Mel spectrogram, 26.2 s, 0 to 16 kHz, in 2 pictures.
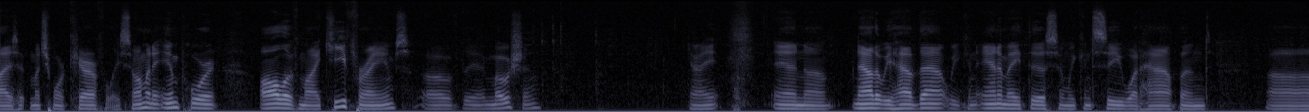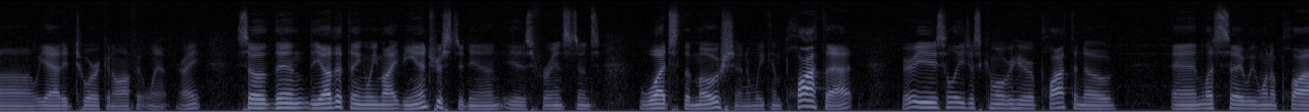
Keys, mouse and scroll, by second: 1.6 click, 3.5 shift+click, 5.1 KP_1, 5.5 KP_0, 6.1 KP_Enter, 7.4 click, 10.0 alt+a, 16.0 Escape, 17.9 right click, 21.0-24.5 drag.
